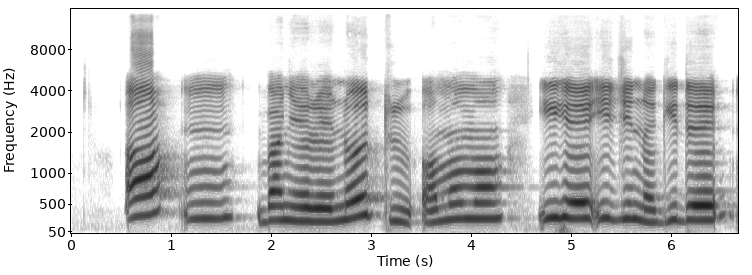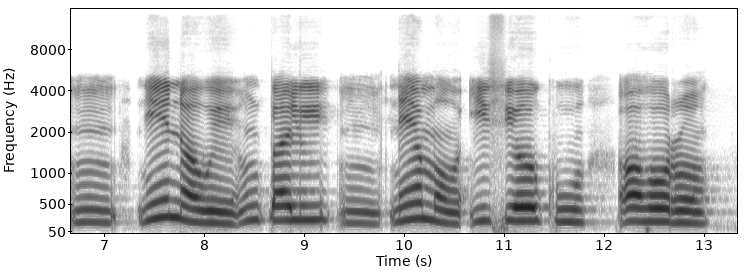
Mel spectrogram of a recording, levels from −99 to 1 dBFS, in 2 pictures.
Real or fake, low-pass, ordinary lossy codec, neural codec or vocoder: fake; 14.4 kHz; none; autoencoder, 48 kHz, 128 numbers a frame, DAC-VAE, trained on Japanese speech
